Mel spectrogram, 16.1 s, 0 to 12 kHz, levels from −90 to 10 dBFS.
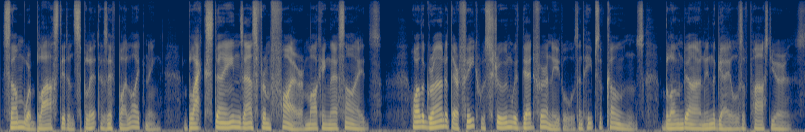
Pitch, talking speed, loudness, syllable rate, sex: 105 Hz, 155 wpm, -21 LUFS, 3.4 syllables/s, male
